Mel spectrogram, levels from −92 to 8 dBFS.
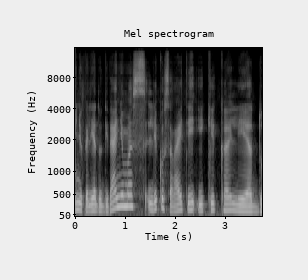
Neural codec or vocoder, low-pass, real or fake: autoencoder, 48 kHz, 128 numbers a frame, DAC-VAE, trained on Japanese speech; 14.4 kHz; fake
